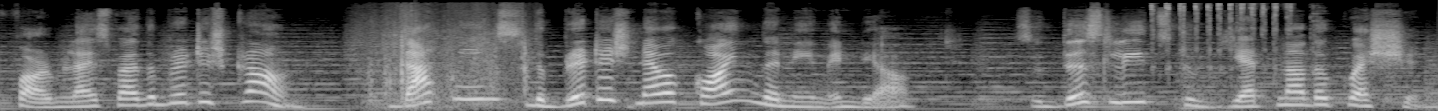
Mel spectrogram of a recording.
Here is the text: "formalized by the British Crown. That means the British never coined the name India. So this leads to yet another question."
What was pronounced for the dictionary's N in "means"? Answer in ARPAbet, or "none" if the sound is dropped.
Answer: N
